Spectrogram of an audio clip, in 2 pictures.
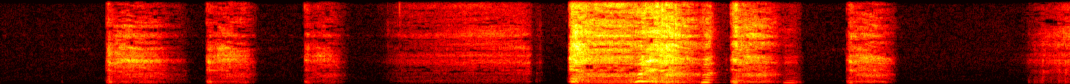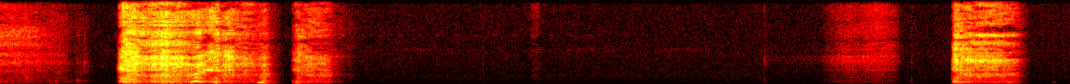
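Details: Person with bronchitis having rough coughing fits: repeated harsh coughs in short bursts, some with a throat-clearing quality.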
